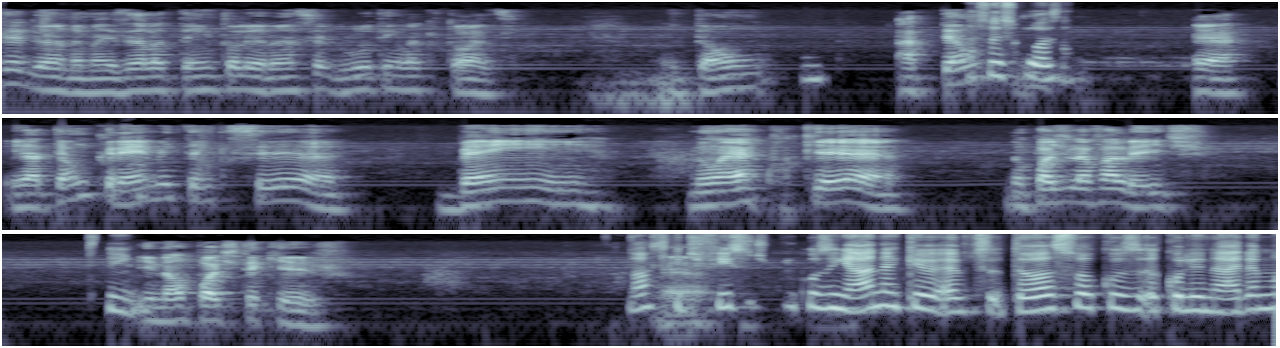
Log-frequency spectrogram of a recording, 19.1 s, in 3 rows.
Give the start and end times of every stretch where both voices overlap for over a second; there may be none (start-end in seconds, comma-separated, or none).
none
